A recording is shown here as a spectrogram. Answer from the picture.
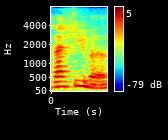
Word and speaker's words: Bathsheba: by Shiva I can't say it but yeah Bathsheba okay that's how you say it in English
